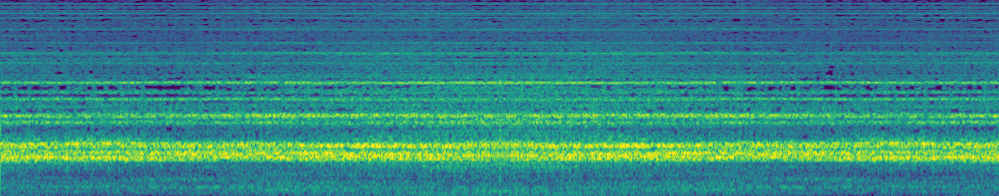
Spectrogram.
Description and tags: Designed as a Loop-able High Frequency Laser for weapons that shoot non-stop.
